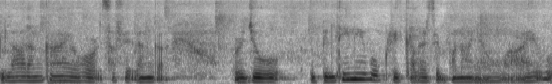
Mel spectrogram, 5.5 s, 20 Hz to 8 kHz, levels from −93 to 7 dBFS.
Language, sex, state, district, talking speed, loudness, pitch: Hindi, male, Arunachal Pradesh, Papum Pare, 215 wpm, -16 LUFS, 205 Hz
